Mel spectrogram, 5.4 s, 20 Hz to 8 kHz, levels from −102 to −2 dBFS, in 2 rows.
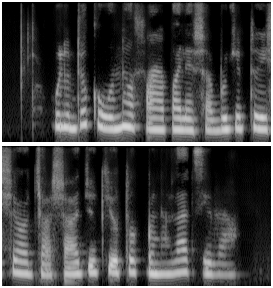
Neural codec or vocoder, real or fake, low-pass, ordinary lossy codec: codec, 16 kHz, 2 kbps, X-Codec, HuBERT features, trained on balanced general audio; fake; none; none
